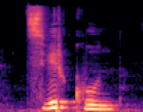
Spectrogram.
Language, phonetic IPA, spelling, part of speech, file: Ukrainian, [t͡sʲʋʲirˈkun], цвіркун, noun, Uk-цвіркун.ogg
- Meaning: cricket (insect)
